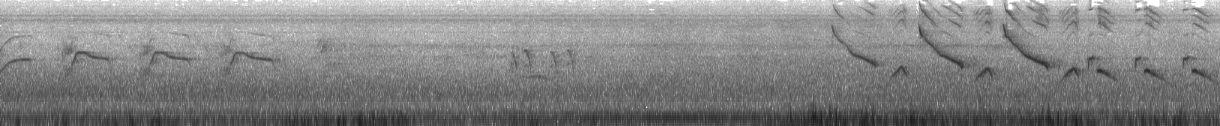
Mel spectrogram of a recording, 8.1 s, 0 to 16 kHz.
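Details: Northern Cardinal, a red male, singing his heart out on 22 February 2013: a run of clear, steeply falling whistled slurs, repeated quickly, with softer chirps earlier and a steady low rumble like distant traffic.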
